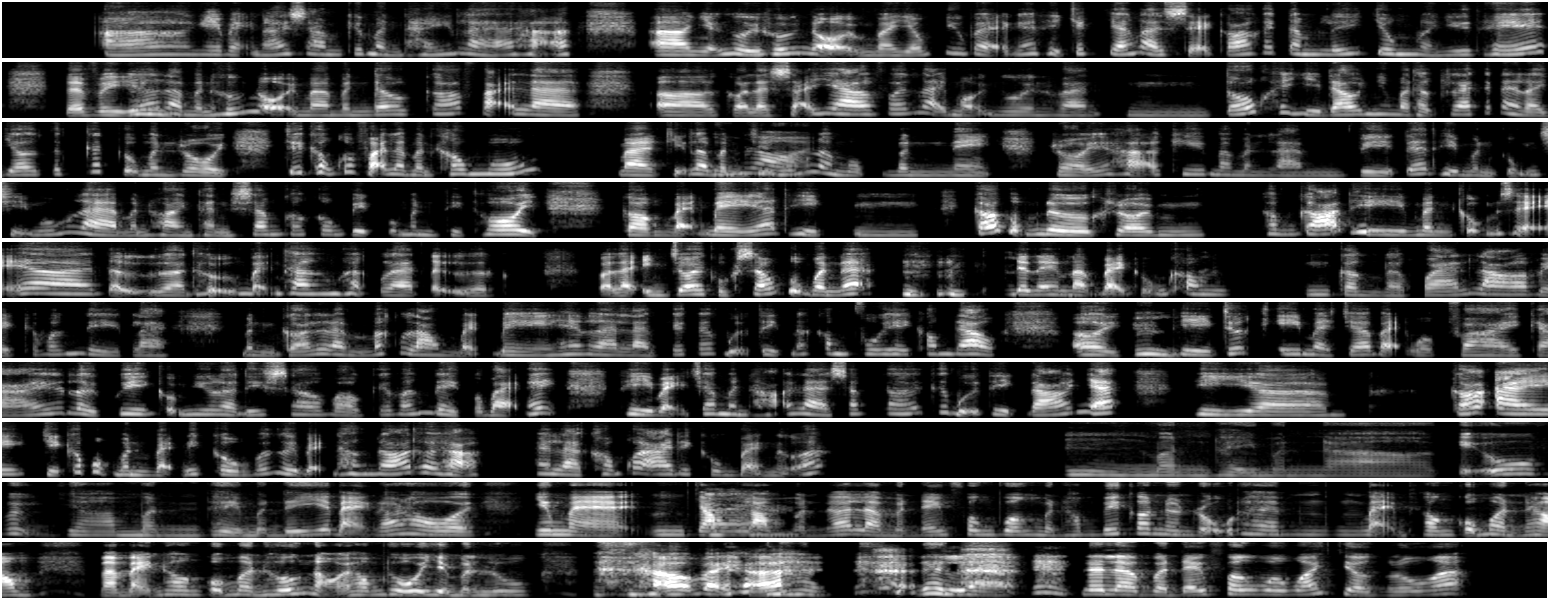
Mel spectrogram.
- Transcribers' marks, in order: tapping; other background noise; in English: "enjoy"; laugh; laughing while speaking: "thua"; laughing while speaking: "Ồ"; laugh; laughing while speaking: "hả?"; laughing while speaking: "Nên là"
- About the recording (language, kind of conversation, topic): Vietnamese, advice, Làm sao để tôi không cảm thấy lạc lõng trong buổi tiệc với bạn bè?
